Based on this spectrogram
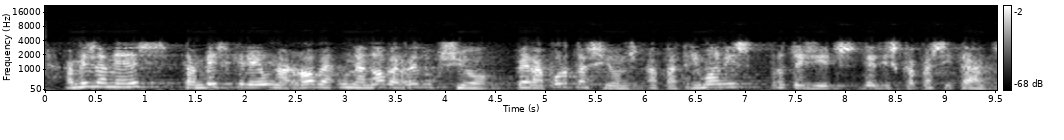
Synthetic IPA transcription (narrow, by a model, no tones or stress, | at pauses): amezamest̪ambeskɾeunɔβəʔunanɔβərəðuksiopəɾapoɾt̪asionzəpat̪ɾimɔnispɾut̪əʒid͡zd̪əðiskapasit̪at̪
